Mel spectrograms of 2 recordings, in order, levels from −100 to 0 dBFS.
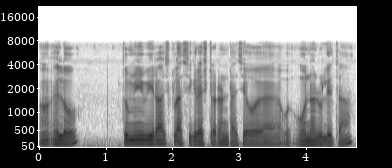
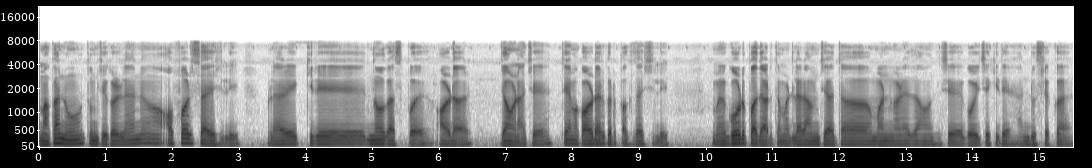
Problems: none marked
